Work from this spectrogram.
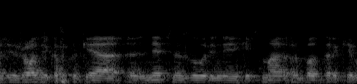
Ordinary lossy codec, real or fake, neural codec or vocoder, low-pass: Opus, 16 kbps; real; none; 19.8 kHz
